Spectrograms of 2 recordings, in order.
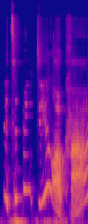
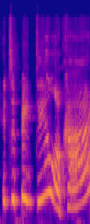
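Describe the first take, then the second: First: Very high, swooping mock protest. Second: High, loud mock protest; high and emphatic, playing it up; mock exclamation. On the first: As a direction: pitch it way up, then drop on okay. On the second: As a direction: exclaim it big and high-pitched. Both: Repeats line in mock voice.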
